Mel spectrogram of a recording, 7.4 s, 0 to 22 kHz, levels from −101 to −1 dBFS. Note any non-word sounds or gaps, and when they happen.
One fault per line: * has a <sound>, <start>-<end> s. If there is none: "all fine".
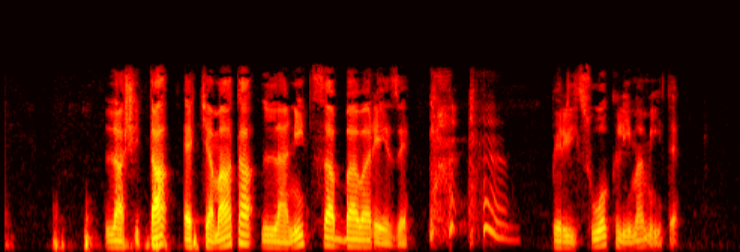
* has a cough, 4.3-5.2 s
